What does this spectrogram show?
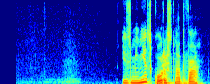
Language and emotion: Russian, neutral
